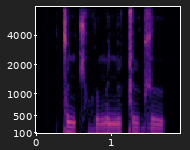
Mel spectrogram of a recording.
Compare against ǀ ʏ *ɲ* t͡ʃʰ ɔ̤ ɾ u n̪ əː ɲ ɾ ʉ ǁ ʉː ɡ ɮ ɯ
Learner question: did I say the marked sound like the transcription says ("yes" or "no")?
yes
